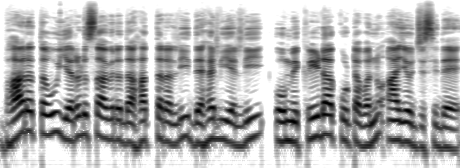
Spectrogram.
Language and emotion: Kannada, neutral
